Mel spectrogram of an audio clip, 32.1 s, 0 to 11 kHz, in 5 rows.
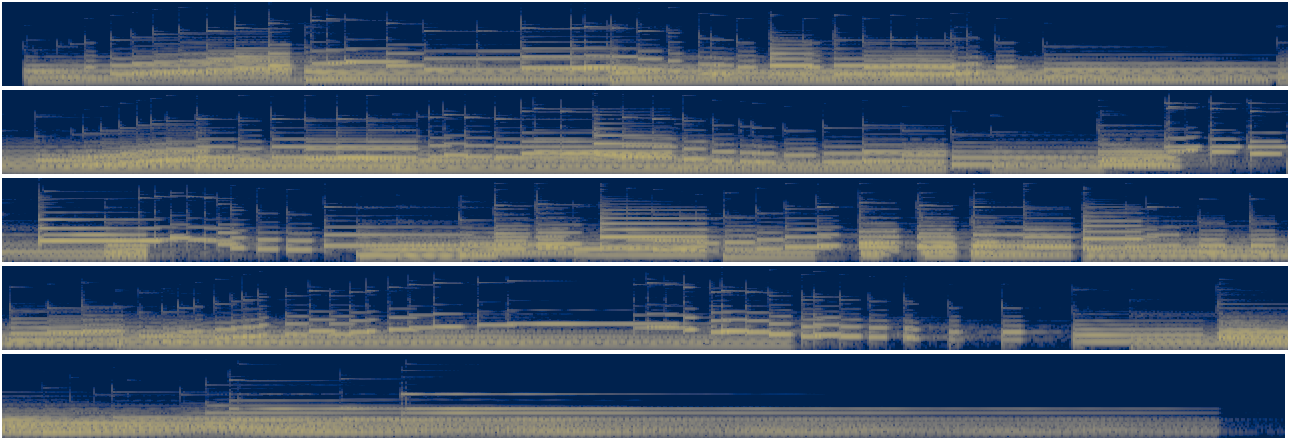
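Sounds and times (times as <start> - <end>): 
electric piano: 0.0 - 31.8.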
